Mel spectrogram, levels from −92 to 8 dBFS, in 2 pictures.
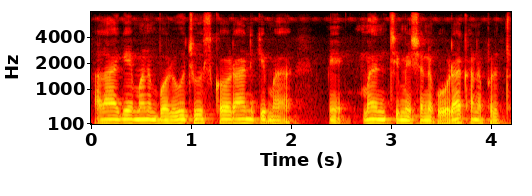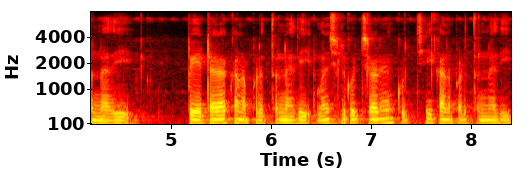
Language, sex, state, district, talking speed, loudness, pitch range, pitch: Telugu, male, Andhra Pradesh, Guntur, 105 wpm, -21 LUFS, 95-105 Hz, 100 Hz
